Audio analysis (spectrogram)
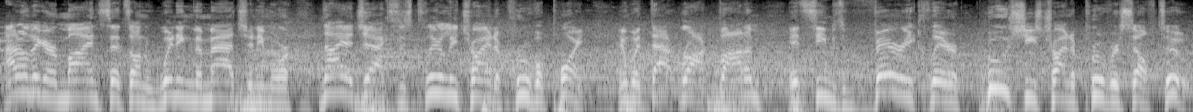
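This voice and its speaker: A man's voice: high-pitched, fairly quick, few pauses, natural voice. A man voicing an earnest wrestling commentator in a video game. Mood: serious, intense. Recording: very loud arena noise.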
